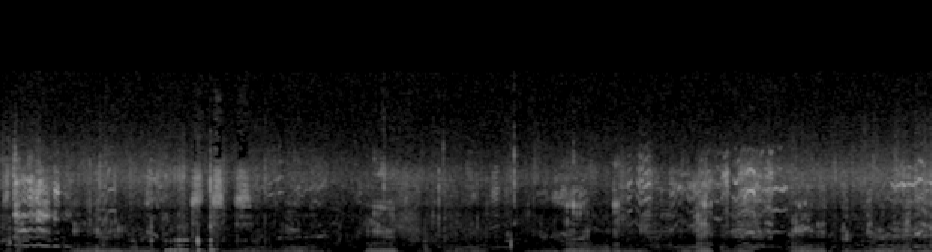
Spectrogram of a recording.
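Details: A hungry family of wild boar gives low, rough grunts and snorts in uneven bursts, with a voice nearby.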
